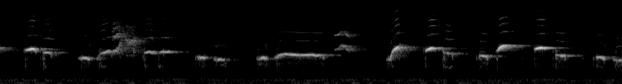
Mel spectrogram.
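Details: Singing male pet cockatiel, wings held out in an excited pose: short tonal whistles that rise, fall and hold steady, delivered in a quick irregular series with one scratchy burst early on and a sharp upward-swept note near the middle.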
